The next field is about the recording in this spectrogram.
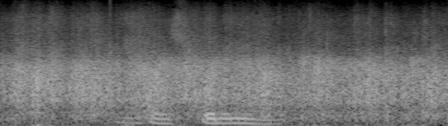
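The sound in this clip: An audience applauds in church during worship, a soft, even wash of clapping with a voice briefly rising above it.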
